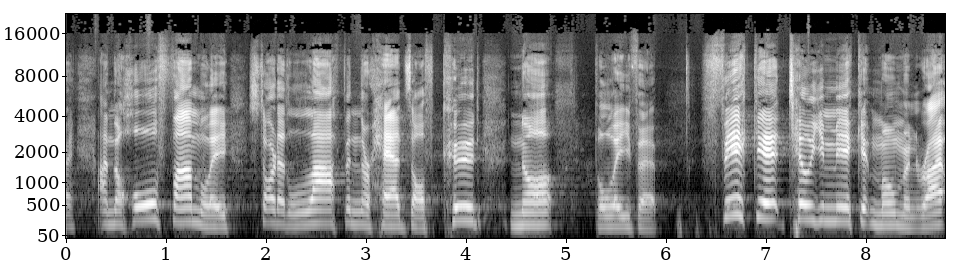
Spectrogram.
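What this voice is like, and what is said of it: Northern Irish accent, slightly Scottish. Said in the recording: “I know I sound slightly Scottish. My accent's mixed up. I've been here a while. I'm from Northern Ireland.”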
